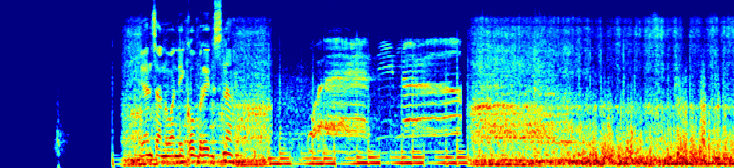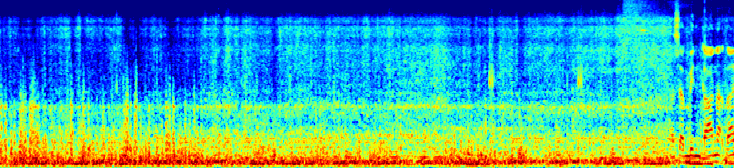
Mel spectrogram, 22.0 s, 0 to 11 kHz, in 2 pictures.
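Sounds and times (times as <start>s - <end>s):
bus engine and tyres rumbling: 1.7s - 22.0s
wind buffeting microphone: 6.8s - 22.0s.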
